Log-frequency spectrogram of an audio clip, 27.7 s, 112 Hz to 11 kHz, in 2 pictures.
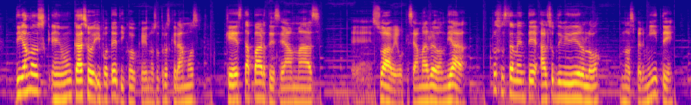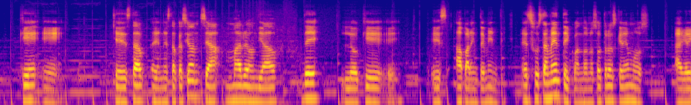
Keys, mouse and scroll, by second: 4.1 click, 4.9 shift+click, 11.5-14.6 right drag, 16.2-19.3 drag, 21.4-21.8 scroll down 2, 21.8-24.1 middle drag.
